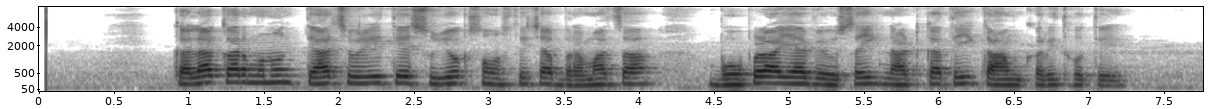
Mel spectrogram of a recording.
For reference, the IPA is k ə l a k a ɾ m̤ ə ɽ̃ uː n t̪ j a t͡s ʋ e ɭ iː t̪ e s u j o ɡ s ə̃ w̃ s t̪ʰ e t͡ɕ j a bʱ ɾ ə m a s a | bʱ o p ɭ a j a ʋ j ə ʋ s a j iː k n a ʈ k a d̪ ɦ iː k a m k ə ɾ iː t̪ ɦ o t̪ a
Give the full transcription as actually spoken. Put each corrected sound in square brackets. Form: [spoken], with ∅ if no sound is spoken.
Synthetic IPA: k ə l a k a ɾ m̤ ə ɽ̃ uː n t̪ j a t͡s ʋ e ɭ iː t̪ e s u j o ɡ s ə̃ w̃ s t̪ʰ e t͡ɕ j a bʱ ɾ ə m a [t͡s] a | bʱ o p ɭ a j a ʋ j ə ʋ s a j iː k n a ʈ k a [t̪] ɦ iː k a m k ə ɾ iː t̪ ɦ o t̪ [e]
